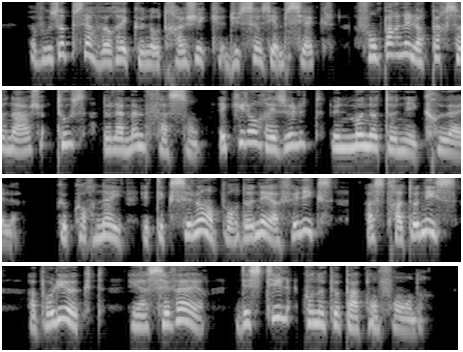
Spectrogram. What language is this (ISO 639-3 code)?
fra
